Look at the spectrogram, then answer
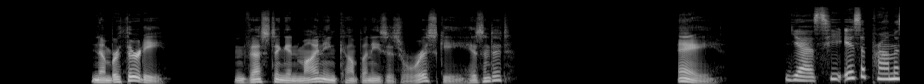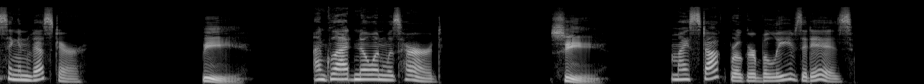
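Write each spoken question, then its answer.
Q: Investing in mining companies is risky, isn't it?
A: C: My stockbroker believes it is.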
